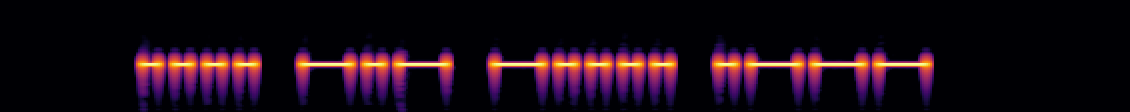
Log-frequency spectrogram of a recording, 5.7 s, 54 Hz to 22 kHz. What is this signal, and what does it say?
Morse code, heard as a keyed tone, about 15 wpm, 700 Hz. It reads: HK6J
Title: DXCC-100 Call Signs - 4 Characters - 15wpm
